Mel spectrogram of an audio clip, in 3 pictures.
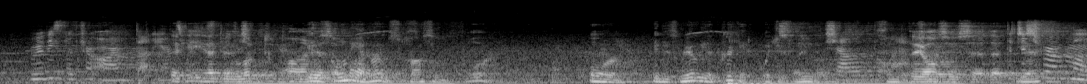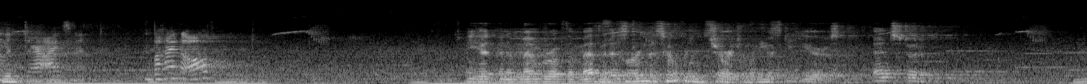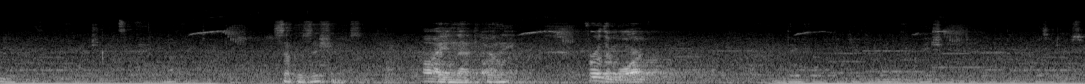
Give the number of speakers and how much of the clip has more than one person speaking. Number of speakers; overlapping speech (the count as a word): four, about 40%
